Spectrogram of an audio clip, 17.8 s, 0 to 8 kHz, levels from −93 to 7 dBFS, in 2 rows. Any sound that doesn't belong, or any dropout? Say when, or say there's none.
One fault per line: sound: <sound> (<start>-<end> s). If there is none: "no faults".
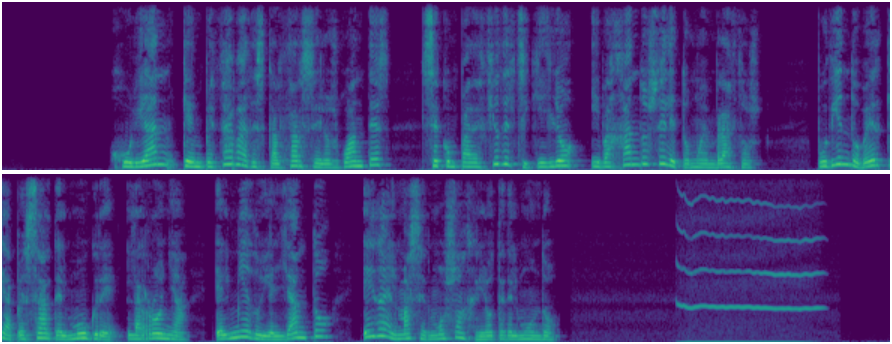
sound: squeak (15.6-17.2 s)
